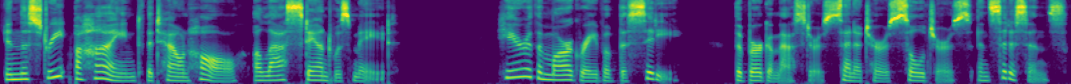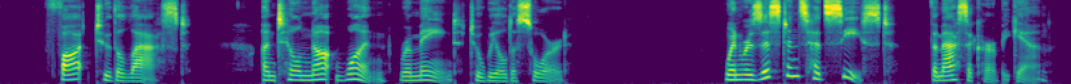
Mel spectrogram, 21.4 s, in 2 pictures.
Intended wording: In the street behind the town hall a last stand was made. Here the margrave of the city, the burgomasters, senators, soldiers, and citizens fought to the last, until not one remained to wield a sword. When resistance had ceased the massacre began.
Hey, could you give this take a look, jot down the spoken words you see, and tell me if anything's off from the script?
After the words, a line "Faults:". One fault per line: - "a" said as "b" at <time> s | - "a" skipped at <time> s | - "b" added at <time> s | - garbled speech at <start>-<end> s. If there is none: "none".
In the street behind the town hall a last stand was made. Here the margrave of the city, the burgomasters, senators, soldiers, and citizens fought to the last, until not one remained to wield a sword. When resistance had ceased the massacre began.
Faults:
none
